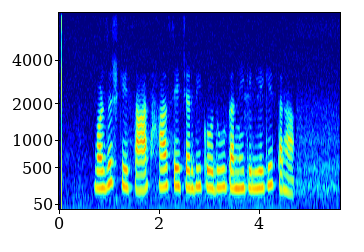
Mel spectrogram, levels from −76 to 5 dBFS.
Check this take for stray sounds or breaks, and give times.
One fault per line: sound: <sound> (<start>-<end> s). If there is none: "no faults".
no faults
